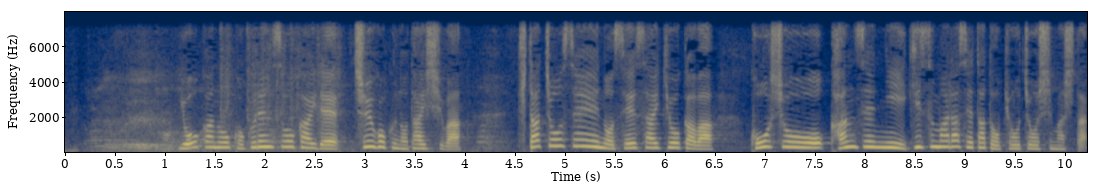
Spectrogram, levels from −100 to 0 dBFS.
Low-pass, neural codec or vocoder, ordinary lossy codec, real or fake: 7.2 kHz; none; none; real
